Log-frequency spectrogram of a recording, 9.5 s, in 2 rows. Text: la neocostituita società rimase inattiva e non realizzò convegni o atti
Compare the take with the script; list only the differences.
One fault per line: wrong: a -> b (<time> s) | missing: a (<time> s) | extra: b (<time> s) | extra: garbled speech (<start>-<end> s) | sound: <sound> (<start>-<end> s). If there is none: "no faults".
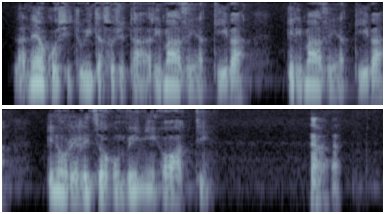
extra: rimase inattiva e (3.6 s)
sound: laugh (8.6-9.0 s)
